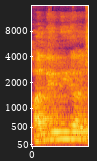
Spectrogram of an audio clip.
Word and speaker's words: हालेलुया: होना चाहिए यहां पर हालेलुया शब्द आने के समय इस तरह लिखा जाना चाहिए हाले लू एंड देन यहां पर या आना चाहिए ना ये हालेलुया जो शब्द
